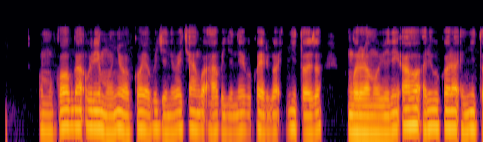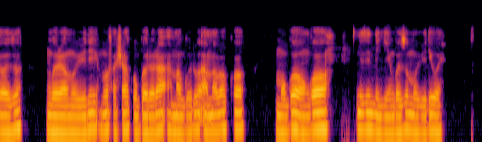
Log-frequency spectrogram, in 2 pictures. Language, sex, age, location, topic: Kinyarwanda, male, 25-35, Kigali, health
